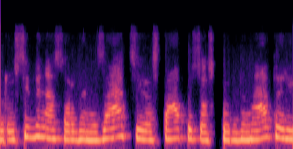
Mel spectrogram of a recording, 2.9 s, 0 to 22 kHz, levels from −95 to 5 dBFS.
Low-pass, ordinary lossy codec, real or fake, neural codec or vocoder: 9.9 kHz; Opus, 16 kbps; fake; vocoder, 22.05 kHz, 80 mel bands, WaveNeXt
